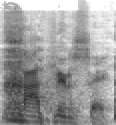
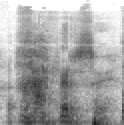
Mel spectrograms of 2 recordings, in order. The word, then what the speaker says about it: hacerse: It's very, very funny when you're trying to pronounce an H, a mute H, you do hacerse.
